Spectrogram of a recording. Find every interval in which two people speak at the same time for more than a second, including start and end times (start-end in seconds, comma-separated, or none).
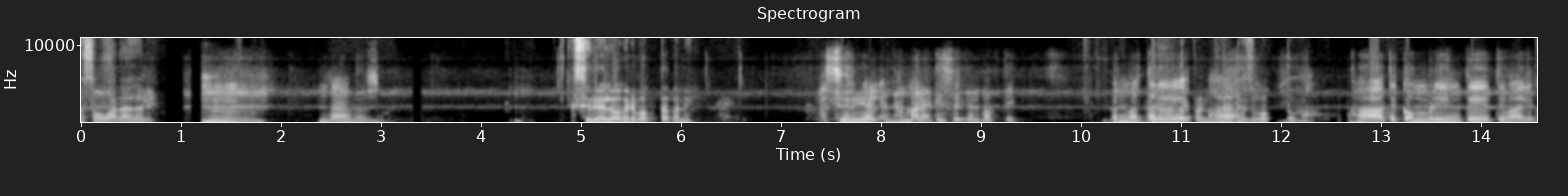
none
